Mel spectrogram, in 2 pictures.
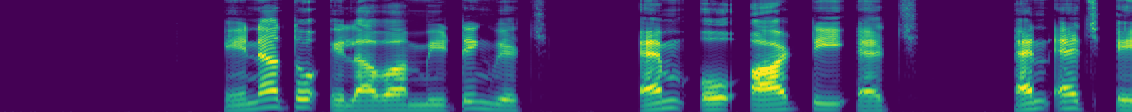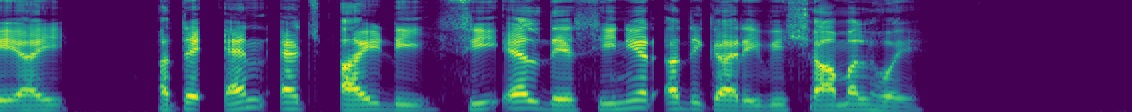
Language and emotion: Punjabi, neutral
